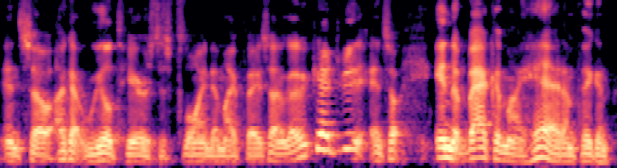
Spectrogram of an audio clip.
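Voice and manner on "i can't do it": very high, imitated tearful plea; mock crying. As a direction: squeak it out like a weepy actor. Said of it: "and so I'm crying".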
